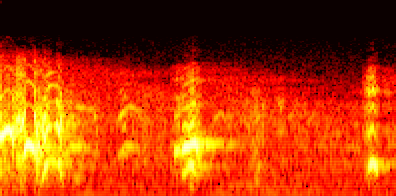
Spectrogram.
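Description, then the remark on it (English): A dog with a white patch on its face, running up to someone, gives a quick cluster of sharp, yelping barks, then two more isolated barks after short pauses, fairly loud with no one speaking. “That dog is running right up to...”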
